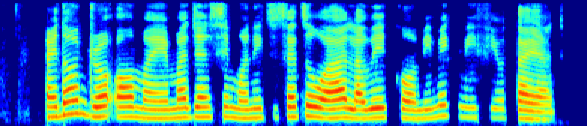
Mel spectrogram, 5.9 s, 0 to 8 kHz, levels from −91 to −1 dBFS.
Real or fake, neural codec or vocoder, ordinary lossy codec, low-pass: real; none; MP3, 64 kbps; 7.2 kHz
